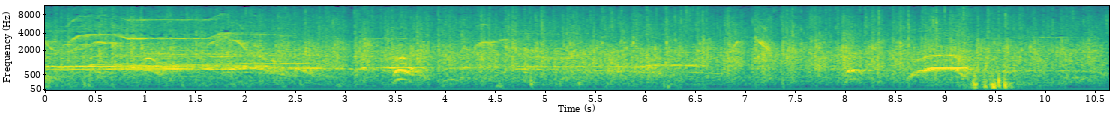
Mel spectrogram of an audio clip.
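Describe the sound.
Steady audience applause fills the whole stretch, a dense wash of many hands clapping with a few faint whistles and voices rising through it, holding at a constant loud level.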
